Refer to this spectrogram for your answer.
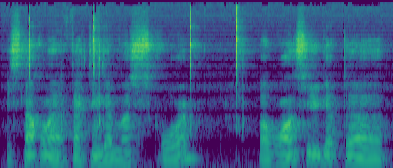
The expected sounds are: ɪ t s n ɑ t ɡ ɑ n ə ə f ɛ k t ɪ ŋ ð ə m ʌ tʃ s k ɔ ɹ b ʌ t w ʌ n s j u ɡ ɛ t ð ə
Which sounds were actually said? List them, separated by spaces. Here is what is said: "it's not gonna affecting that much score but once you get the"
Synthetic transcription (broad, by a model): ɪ t s n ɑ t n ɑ ə ə f ɛ k t ɪ ŋ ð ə m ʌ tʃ s k ɔ ɹ b ʌ t w ʌ n s j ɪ ɡ ɛ t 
